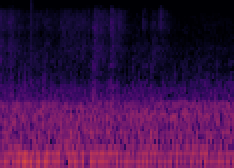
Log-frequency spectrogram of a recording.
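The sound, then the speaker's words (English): Low, steady rumble of a moving train, heard as a faint, continuous roar of wheels and carriage noise without distinct clacks. “Sometimes when we're going through real dark, desolate places in the woods, slow the train down”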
